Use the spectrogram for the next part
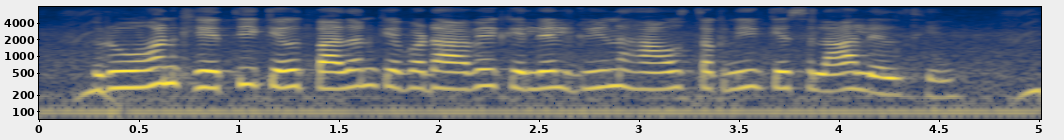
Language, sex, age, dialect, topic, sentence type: Magahi, female, 31-35, Western, agriculture, statement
